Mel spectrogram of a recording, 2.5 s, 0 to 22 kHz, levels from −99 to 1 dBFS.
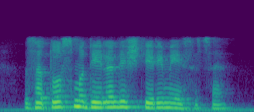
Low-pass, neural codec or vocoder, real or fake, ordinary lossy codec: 5.4 kHz; none; real; Opus, 24 kbps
